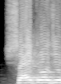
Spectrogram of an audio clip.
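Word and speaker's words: psychology: और उसे याद करो साइकोलॉजी में यहां पर कभी के नहीं आता है यहां पर सी एच आता है और पी हमेशा साइलेंट रहता है तो साइको साइकोलॉजी मनोवैज्ञानिक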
